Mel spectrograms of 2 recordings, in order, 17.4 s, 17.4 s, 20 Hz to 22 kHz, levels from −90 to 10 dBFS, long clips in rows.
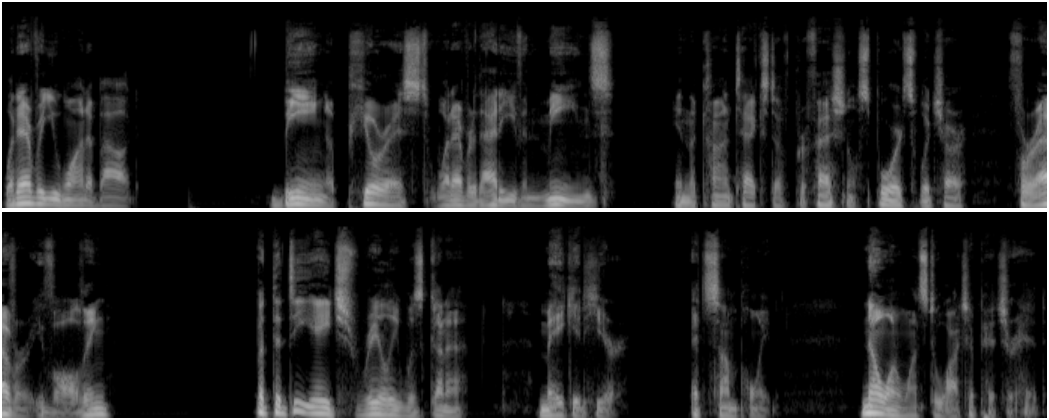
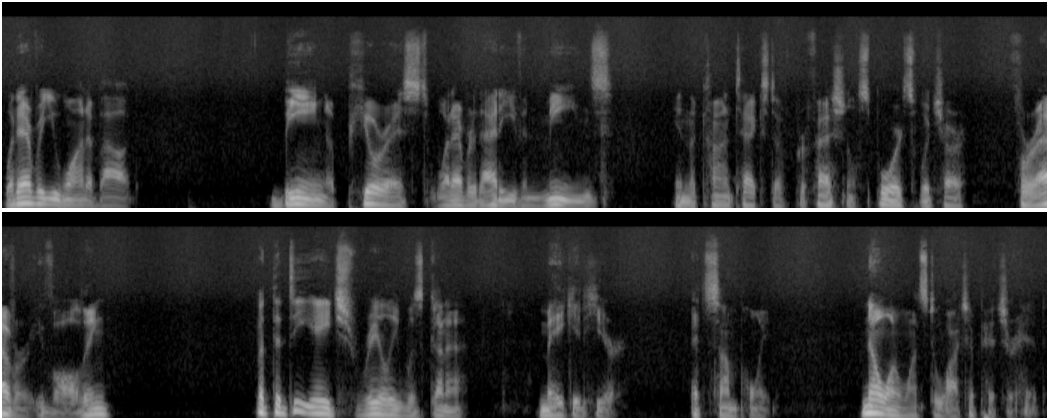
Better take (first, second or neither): first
